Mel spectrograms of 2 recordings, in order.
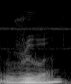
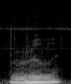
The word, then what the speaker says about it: Ruadh: My name is pronounced Rua Ua. Rua Ua.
